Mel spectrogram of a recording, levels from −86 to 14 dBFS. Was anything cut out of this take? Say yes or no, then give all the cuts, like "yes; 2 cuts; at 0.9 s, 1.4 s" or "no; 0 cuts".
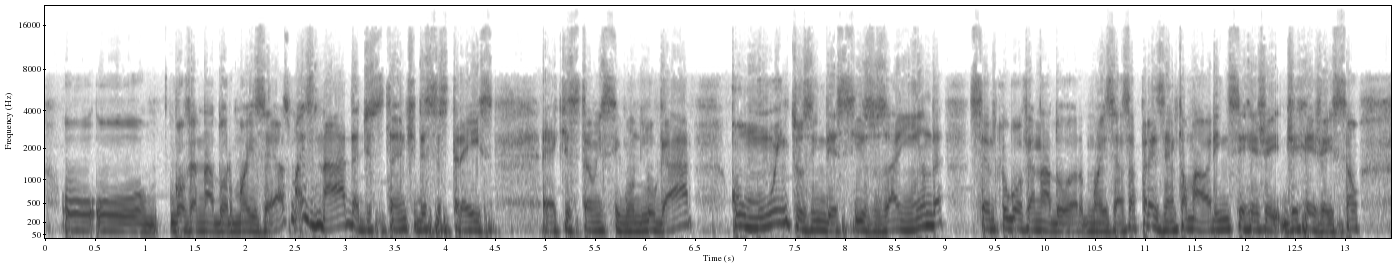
no; 0 cuts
